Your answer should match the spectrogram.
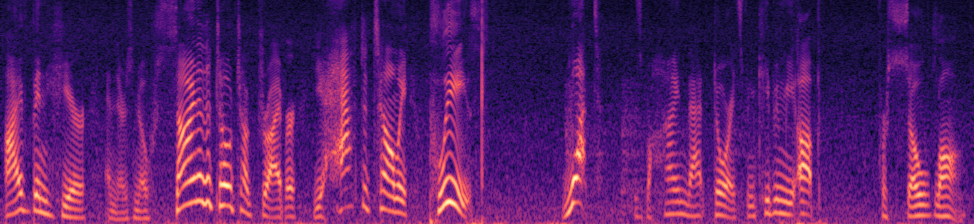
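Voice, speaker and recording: A man's voice: a little high, very animated, normal speed, slight background noise. A man voicing a stranded, increasingly desperate male traveller with a pleading manner in a spoken joke story. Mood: desperate, exasperated. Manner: hesitant, pleading. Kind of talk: acted voice in an oral joke story.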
